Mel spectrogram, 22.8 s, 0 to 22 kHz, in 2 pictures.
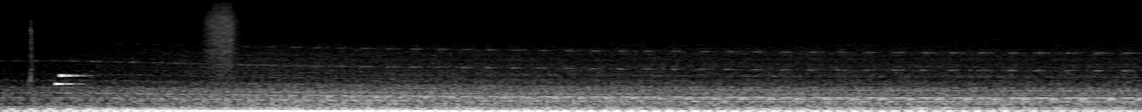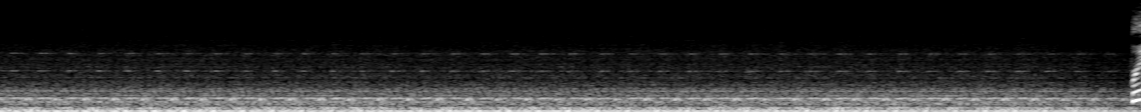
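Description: Train in Train Sim World 3 coasting on level ground with the throttle at zero: a steady low rumble with faint rail clatter and a soft high whine, slowly easing over a long stretch with no talk.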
